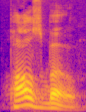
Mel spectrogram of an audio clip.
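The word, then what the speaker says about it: Poulsbo: Paulsbo? Paulsbo.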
